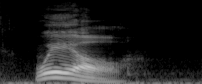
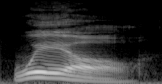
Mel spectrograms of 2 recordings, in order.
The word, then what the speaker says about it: wheel: We don't pronounce the H.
